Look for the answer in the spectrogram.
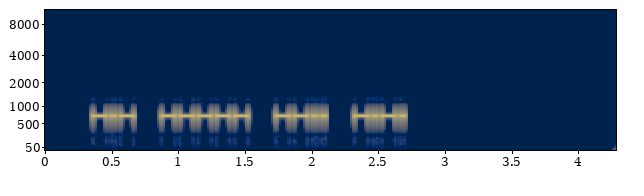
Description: Morse code, heard as a keyed tone, about 34 wpm, spaced as for 25 wpm, 700 Hz. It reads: K0ZC
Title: USA Call Signs - 4 Characters - 2x Character Spacing - 35wpm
